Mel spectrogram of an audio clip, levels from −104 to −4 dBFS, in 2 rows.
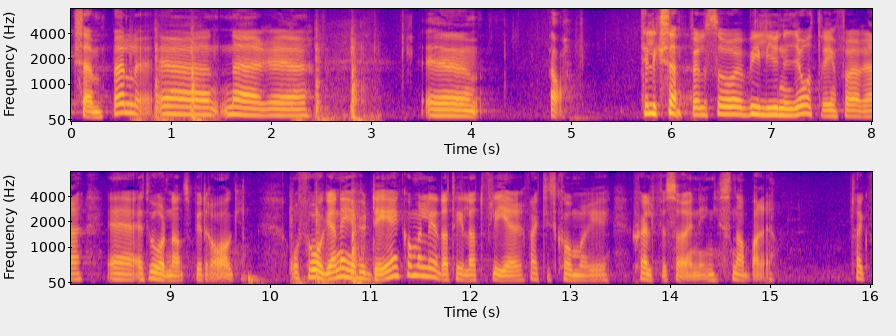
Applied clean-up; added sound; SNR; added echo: none; Run; 8 dB; none.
